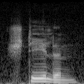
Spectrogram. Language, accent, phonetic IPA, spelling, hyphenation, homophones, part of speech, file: German, Germany, [ʃteːln̩], stehlen, steh‧len, Stelen, verb, De-stehlen.ogg
- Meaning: 1. to steal 2. to skulk, to move secretly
